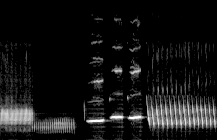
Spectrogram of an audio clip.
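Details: Canary lure song for young canaries: buzzy rolls at two pitches, three clear whistled notes, then a fast pulsed trill of repeated notes.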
